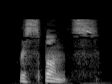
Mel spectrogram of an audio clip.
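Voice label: "response", British English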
